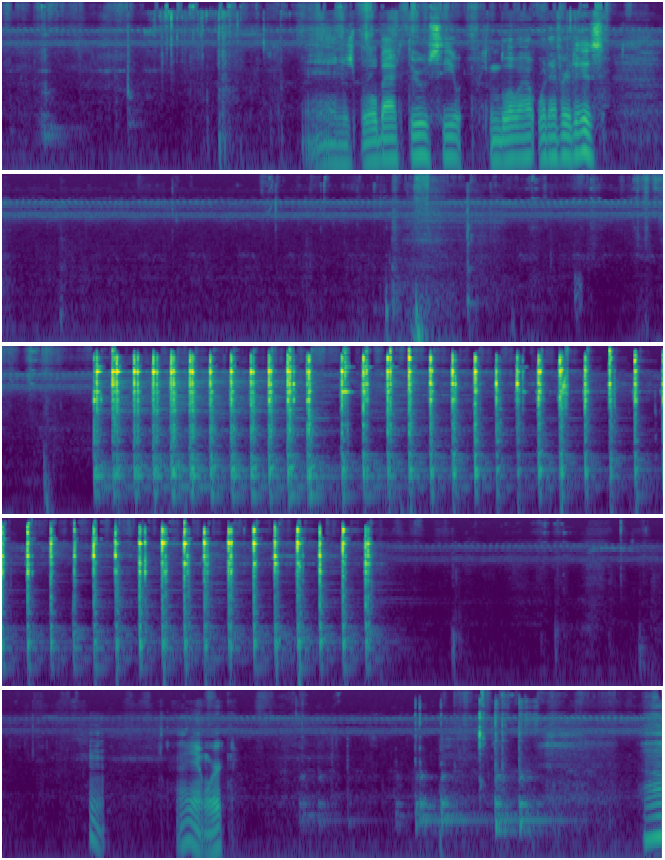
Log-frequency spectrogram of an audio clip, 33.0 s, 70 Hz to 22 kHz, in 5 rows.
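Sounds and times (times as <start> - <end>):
sharp regular clicking: 14.2 - 23.6.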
